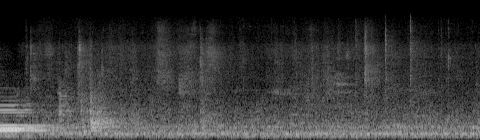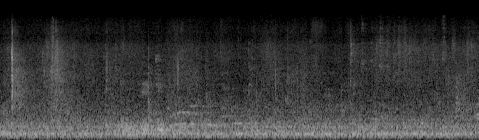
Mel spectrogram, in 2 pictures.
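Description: Light clinks and knocks of objects being handled echo in a large hall.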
